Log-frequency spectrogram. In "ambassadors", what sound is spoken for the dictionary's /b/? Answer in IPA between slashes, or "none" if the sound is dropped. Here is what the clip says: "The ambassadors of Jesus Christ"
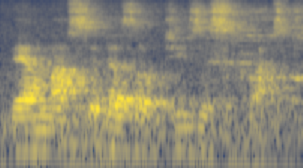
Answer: none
